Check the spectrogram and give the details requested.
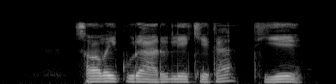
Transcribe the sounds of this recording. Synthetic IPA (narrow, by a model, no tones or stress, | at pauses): sʌβʌjkuɾaɦʌɾulekʰekat̪ʰije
